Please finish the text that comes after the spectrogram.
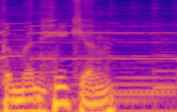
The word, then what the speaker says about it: Pamanhikan: Pamanhikan, pronounced Pamanhikan, represents a critical threshold in Filipino relationships, a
